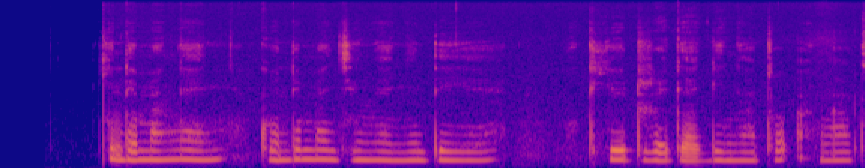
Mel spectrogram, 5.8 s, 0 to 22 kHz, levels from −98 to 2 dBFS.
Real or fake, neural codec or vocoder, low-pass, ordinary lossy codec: real; none; none; none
